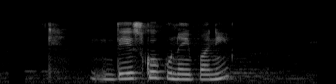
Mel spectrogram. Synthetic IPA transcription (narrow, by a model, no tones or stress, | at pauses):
d̪eskokunʌjpʌni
